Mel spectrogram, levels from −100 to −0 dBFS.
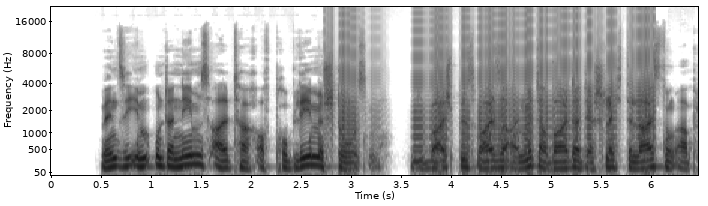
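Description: A speech recording with a rough robotic buzz at about 345 Hz from 2.73 to 6.05 s, which is buffer tearing: each cycle, which fits a 128-sample buffer, mixes in a small slice of audio from a few milliseconds earlier.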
